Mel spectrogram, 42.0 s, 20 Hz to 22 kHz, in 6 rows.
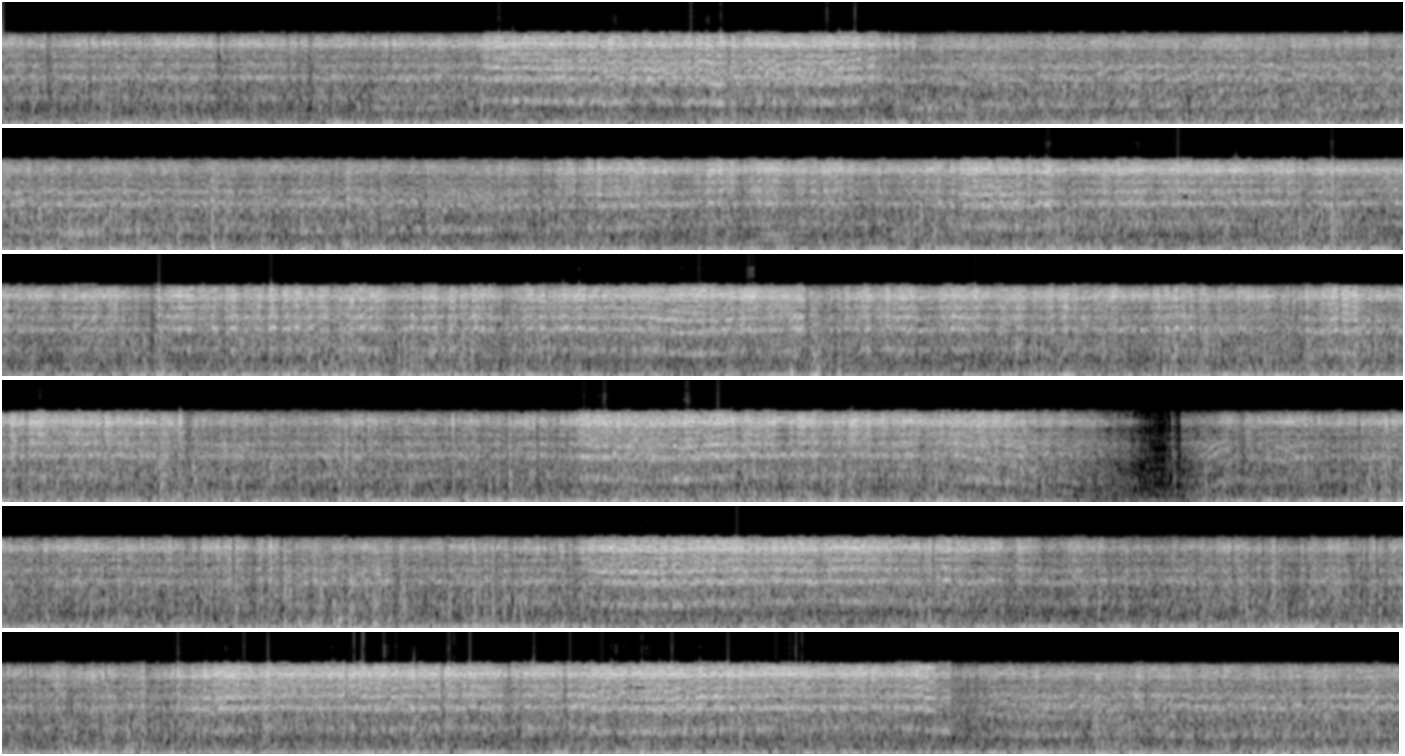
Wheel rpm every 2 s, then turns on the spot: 240, 230, 210, 200, 190, 210, 230, 230, 230, 230, 230, 230, 230, 120, 210, 230, 230, 230, 230, 230, 200.
none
